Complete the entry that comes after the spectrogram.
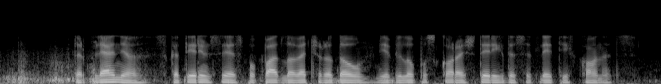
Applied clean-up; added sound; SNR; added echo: none; Thunder; 14 dB; none.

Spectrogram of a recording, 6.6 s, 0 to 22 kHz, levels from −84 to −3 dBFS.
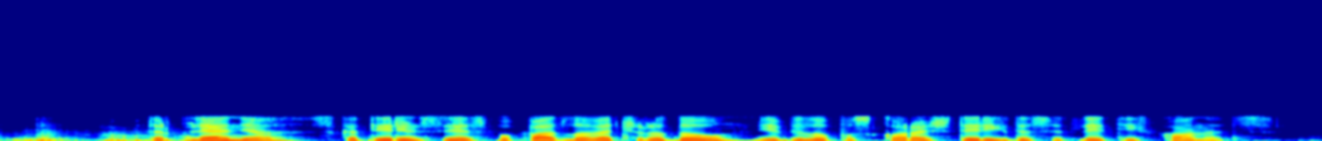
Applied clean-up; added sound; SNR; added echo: classical method log-MMSE.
